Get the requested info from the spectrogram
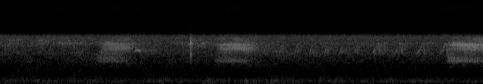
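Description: Faint wild birds calling: three short rasping calls about a second and a half apart, with a few tiny chirps between them and a single light click.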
